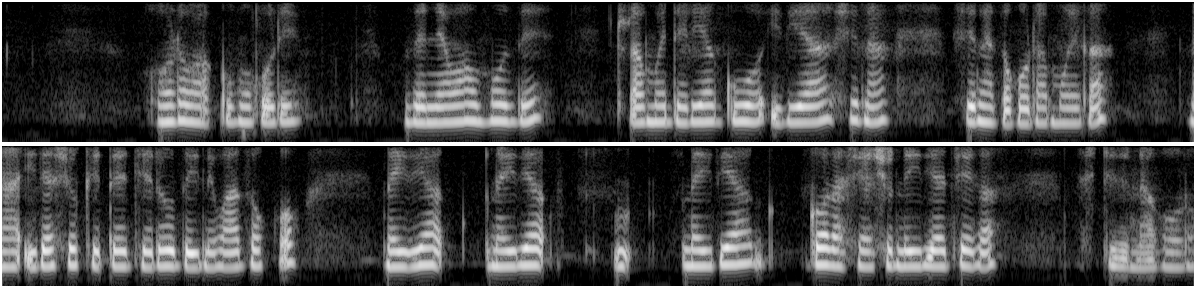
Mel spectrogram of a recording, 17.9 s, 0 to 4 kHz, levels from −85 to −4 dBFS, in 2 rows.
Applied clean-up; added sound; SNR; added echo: none; none; none; none.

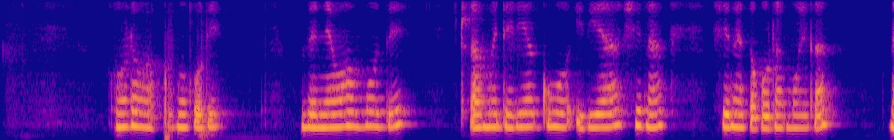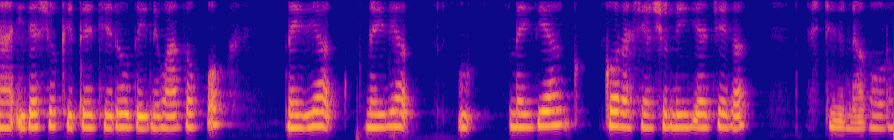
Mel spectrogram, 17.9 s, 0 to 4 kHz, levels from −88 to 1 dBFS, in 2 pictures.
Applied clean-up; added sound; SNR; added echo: neural mask model DeepFilterNet 3.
